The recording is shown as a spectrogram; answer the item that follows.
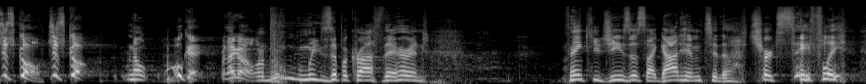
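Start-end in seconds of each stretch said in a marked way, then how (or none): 0.0-0.8 put-on high-pitched heavy German accent. Retell what Reinhard Bonnke told you while you hesitated, in Reinhard Bonnke's very strong German accent. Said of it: "his very strong German accent".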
